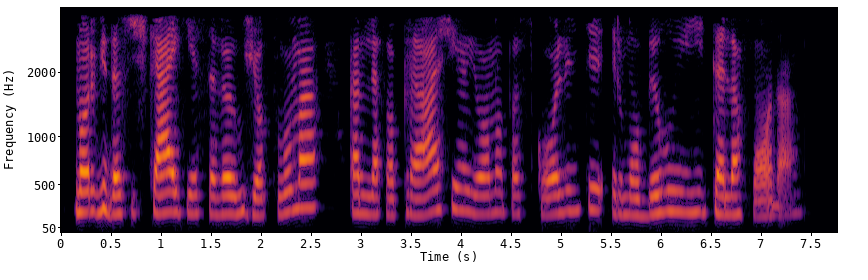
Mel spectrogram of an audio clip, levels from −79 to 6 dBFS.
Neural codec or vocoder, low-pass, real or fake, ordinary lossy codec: codec, 44.1 kHz, 3.4 kbps, Pupu-Codec; 3.6 kHz; fake; MP3, 32 kbps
